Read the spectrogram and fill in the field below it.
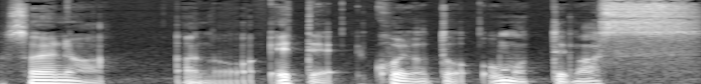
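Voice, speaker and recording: The recording is very clean and the background silent. A man speaks with fairly even intonation at a moderate pace. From Tokyo. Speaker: podcast host. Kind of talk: solo monologue. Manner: many fillers, hesitant.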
